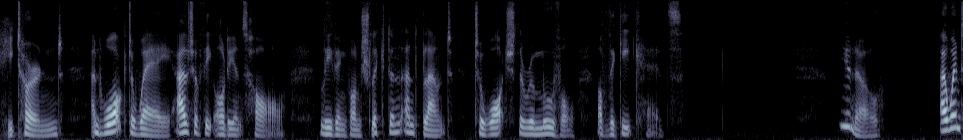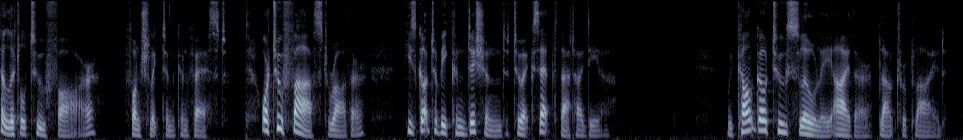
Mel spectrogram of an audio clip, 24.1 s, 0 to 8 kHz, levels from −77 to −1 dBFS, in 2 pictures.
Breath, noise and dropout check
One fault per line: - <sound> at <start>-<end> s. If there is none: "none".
none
